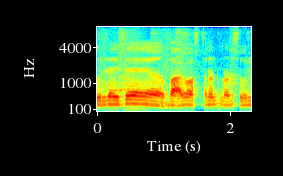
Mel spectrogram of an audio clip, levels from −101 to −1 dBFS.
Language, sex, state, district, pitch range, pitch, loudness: Telugu, male, Andhra Pradesh, Visakhapatnam, 105-115 Hz, 110 Hz, -17 LUFS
